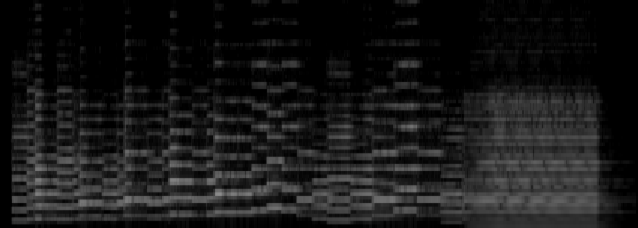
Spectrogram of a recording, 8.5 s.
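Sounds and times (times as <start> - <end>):
oboe: 0.2 - 8.4.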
